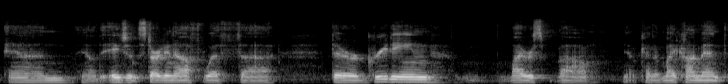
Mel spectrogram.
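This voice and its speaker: A low-voiced man leads a screen-share coding walkthrough. He explains at an easygoing pace, stopping for ums and restarting his sentences as he goes. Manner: relaxed, many ums and restarts while explaining. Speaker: software tutorial instructor.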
